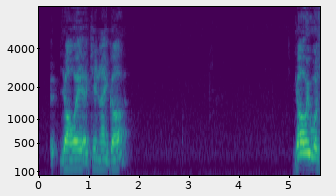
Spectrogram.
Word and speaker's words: Yahweh: Yahweh is 2 syllables.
